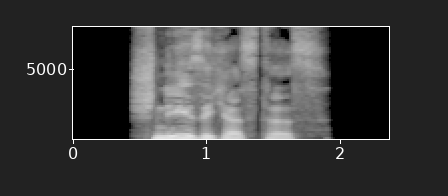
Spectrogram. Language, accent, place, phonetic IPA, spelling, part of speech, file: German, Germany, Berlin, [ˈʃneːˌzɪçɐstəs], schneesicherstes, adjective, De-schneesicherstes.ogg
- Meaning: strong/mixed nominative/accusative neuter singular superlative degree of schneesicher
